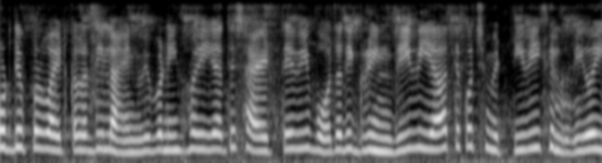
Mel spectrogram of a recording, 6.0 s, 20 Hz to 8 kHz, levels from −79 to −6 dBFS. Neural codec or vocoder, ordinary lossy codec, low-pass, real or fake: codec, 16 kHz, 4 kbps, FunCodec, trained on Chinese and English, 50 frames a second; AAC, 48 kbps; 7.2 kHz; fake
